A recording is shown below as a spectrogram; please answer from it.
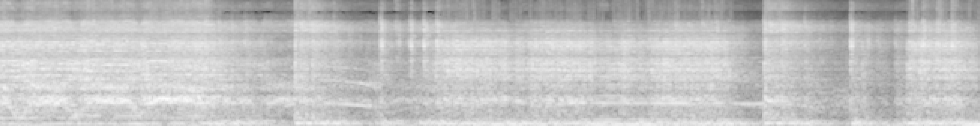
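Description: Death metal band playing live through a club PA, heard from within the crowd: distorted electric guitars and a drum kit, loud and dense, with brief breaks in the riff about two seconds in and near the end.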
